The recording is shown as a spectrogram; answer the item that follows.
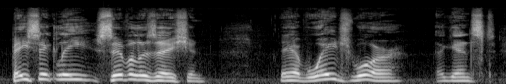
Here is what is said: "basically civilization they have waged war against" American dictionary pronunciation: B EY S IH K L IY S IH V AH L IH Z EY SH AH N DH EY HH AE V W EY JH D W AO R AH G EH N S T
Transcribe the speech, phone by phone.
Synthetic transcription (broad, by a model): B EY S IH K L IY S IH V AH L IH Z EY SH AH N DH EY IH V W EY JH D W AO R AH G EH N S T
